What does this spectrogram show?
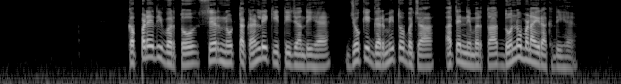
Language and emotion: Punjabi, neutral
